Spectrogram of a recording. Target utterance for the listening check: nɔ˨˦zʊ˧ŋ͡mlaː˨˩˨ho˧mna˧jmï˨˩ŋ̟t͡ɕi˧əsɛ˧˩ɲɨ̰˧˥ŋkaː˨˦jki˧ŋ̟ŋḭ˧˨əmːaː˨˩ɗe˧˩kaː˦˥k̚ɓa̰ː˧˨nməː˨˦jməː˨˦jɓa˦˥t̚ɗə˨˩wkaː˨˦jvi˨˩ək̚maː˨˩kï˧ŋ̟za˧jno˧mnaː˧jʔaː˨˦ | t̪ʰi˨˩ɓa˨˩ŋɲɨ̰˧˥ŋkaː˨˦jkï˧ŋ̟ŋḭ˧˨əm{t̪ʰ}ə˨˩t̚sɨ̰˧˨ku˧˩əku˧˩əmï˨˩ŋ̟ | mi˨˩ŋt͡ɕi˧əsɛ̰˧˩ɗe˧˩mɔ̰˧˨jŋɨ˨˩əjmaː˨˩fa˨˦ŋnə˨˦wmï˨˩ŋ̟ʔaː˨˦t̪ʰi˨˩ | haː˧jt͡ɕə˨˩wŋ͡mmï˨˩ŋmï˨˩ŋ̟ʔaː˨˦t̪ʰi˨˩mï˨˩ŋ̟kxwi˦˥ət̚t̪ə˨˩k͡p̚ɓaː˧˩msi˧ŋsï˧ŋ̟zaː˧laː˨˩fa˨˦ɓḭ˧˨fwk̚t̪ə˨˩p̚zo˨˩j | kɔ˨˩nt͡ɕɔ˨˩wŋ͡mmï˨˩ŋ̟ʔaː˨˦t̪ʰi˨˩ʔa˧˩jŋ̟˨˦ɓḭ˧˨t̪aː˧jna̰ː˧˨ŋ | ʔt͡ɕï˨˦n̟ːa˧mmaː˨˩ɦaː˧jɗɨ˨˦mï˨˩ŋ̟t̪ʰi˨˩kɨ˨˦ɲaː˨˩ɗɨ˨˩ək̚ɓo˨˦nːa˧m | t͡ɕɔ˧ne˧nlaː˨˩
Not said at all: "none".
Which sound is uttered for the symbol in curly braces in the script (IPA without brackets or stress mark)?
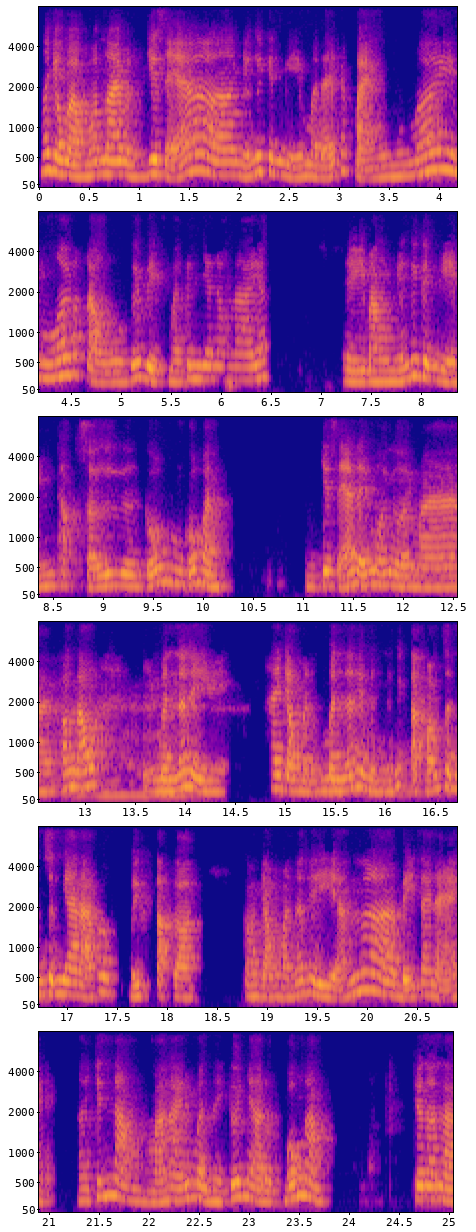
t̪ʰ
